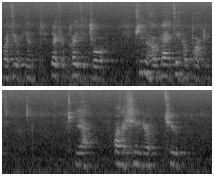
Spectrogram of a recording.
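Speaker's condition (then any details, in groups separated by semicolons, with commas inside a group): Traumatic brain injury; near-fatal injury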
